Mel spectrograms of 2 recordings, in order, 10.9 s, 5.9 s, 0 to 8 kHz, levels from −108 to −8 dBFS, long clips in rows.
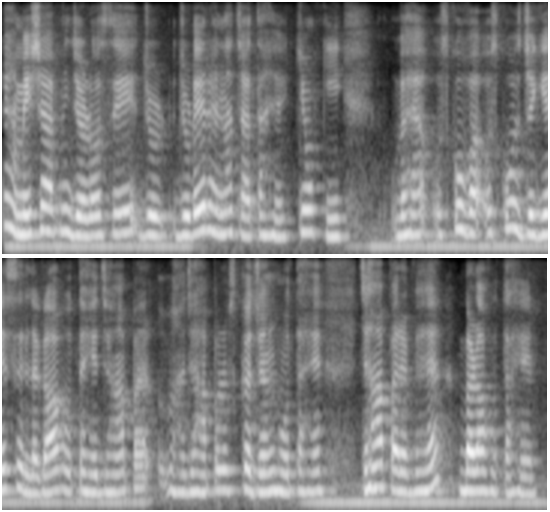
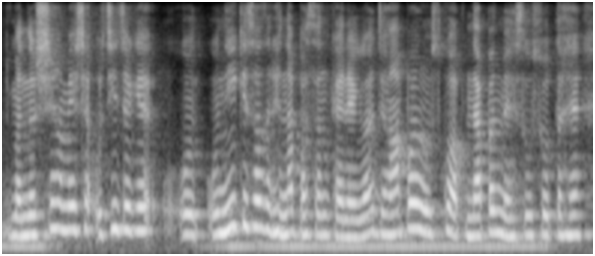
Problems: constant background noise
